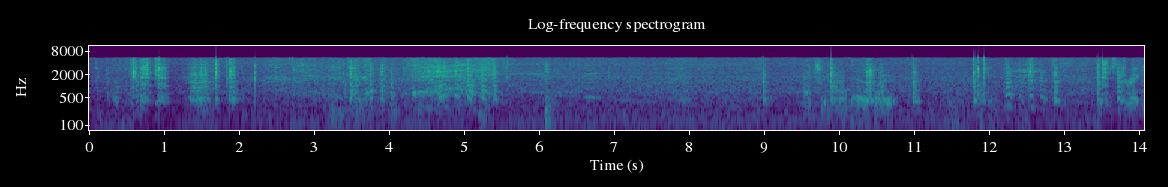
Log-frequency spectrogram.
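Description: Irregular metallic clicks and knocks from working a strut spring compressor holding a motorcycle front shock and its new coil spring, over a steady low hum, with voices now and then.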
